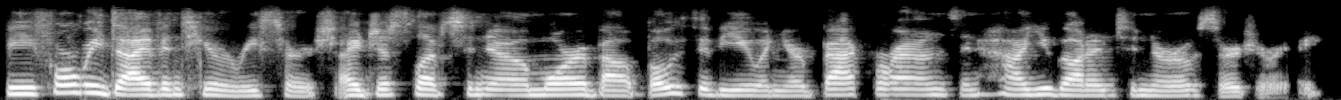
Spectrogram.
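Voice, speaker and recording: A woman hosting an interview, asking polite, measured questions. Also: fairly low pitch, steady tone, no room sound, muffled recording. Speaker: interviewer, awareness ambassador.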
